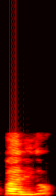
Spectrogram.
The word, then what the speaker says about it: pálido: Por ejemplo, en la palabra pálido, yo tengo la sílaba tónica, la que pronuncio con más fuerza, que es pa, y después viene lido. Pálido. ¿Se dan cuenta que yo marco más la voz en pa y en lido no tanto?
